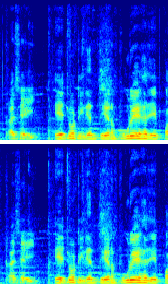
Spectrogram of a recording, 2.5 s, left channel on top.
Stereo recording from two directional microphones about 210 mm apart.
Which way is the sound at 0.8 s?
50° right (ahead or behind).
